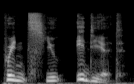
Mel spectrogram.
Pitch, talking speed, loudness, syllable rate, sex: 165 Hz, 135 wpm, -21 LUFS, 4.2 syllables/s, male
